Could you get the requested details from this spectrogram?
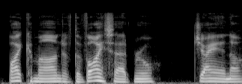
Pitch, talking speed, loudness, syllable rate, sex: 135 Hz, 225 wpm, -16 LUFS, 5.9 syllables/s, male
